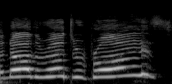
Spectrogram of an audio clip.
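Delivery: dumb, dopey voice, very high and loud. Told to say the line properly, the speaker delivers it in Packard voice. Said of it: "I do dumb voice better".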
